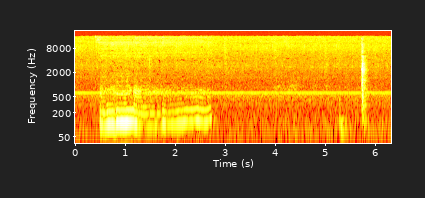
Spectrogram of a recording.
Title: Dresden 25.11.2022 - snoring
